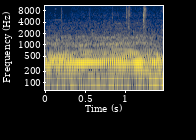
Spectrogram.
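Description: A 2017 Aston Martin DB11's engine hums with a steady, close, mid-pitched drone while cornering, easing slightly near the end with a faint tick or two over it, and no talking.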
